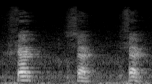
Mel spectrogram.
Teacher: हमारी जो जीवा है पलटी हुई है, तो इस मूर्धन्य सकार का उच्चारण बिल्कुल सही होगा।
